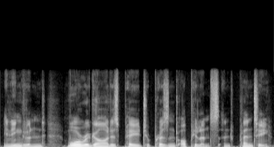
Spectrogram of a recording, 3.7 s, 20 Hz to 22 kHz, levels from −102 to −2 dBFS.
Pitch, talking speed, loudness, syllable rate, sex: 100 Hz, 180 wpm, -19 LUFS, 5.6 syllables/s, male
